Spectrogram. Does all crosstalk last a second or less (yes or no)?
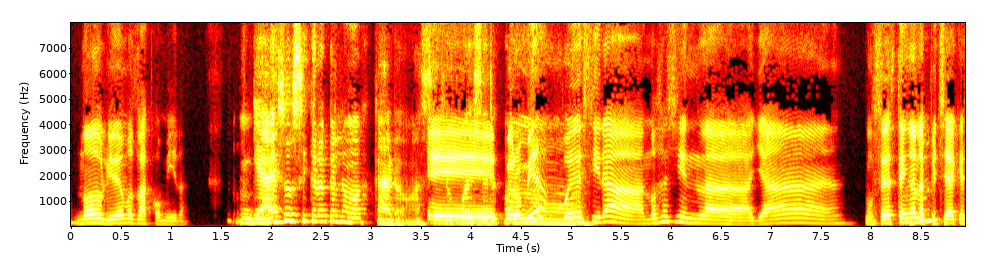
no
